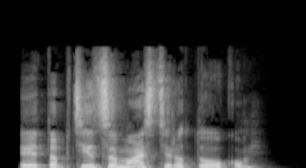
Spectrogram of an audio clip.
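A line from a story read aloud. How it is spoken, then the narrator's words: Hoarse. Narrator (Russian): сипло отозвался Ирс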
